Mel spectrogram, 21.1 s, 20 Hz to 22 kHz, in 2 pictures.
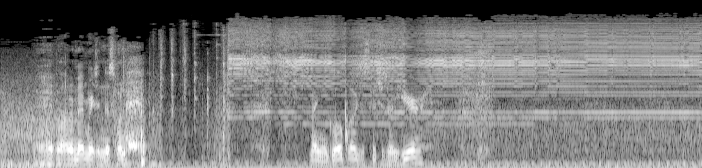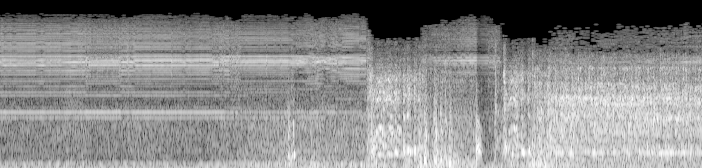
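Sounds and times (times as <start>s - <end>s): steady electrical buzz: 2.8s - 21.0s
starter cranking engine: 15.8s - 21.0s.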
